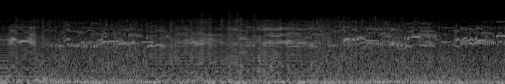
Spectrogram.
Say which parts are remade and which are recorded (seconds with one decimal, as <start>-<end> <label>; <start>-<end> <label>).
0.0-0.5 remade; 0.5-1.5 recorded; 1.5-3.1 remade; 3.1-5.1 recorded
